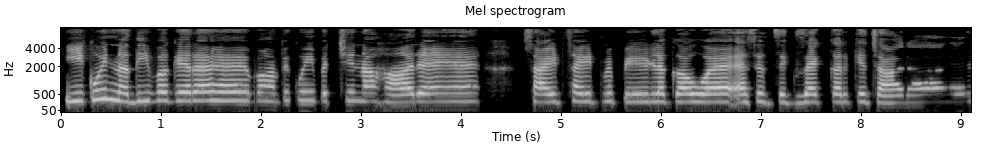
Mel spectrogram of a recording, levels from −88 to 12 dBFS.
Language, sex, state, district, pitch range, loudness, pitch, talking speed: Hindi, female, Uttar Pradesh, Gorakhpur, 250-285 Hz, -15 LUFS, 265 Hz, 165 wpm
